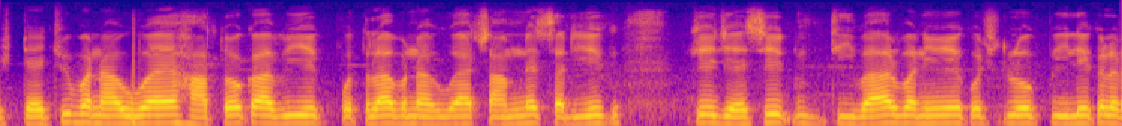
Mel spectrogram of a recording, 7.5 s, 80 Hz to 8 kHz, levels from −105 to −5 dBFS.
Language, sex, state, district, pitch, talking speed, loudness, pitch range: Hindi, male, Maharashtra, Solapur, 135 Hz, 190 wpm, -19 LUFS, 130-140 Hz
